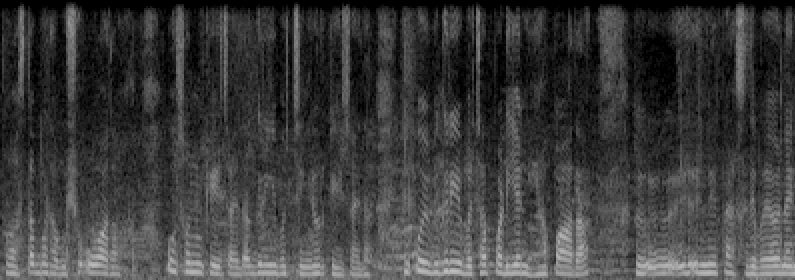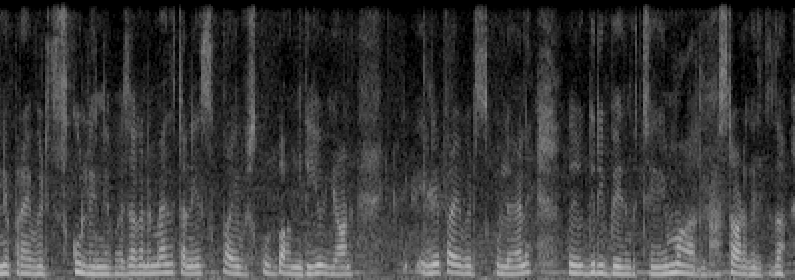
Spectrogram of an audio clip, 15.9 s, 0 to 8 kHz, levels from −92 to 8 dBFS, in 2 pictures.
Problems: constant background noise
